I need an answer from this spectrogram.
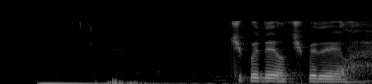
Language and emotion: Russian, neutral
